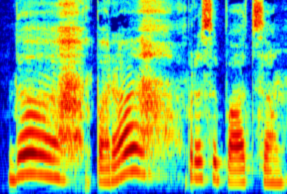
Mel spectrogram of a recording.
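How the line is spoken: Sighing. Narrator (Russian): вздохнул Огурцов

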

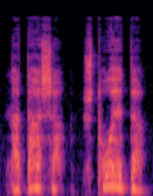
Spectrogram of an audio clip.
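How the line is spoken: Confused whisper. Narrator (Russian): Соседка растерянно выпрямилась и прошептала

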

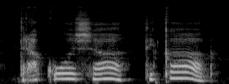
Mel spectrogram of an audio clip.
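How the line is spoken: Whispered question. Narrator (Russian): шепотом спросила Маша

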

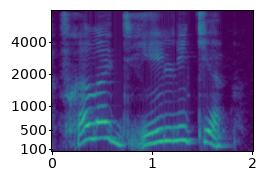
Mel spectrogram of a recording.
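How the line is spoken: Joyful, little dragon. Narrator (Russian): радостно кивнул дракоша

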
